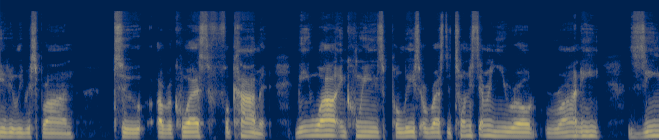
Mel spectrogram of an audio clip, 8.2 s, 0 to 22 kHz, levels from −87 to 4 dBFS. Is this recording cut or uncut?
uncut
